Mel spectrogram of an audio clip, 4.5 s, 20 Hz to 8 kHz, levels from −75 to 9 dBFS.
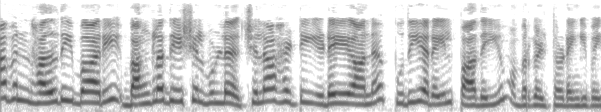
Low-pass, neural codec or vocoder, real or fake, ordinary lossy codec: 7.2 kHz; none; real; none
